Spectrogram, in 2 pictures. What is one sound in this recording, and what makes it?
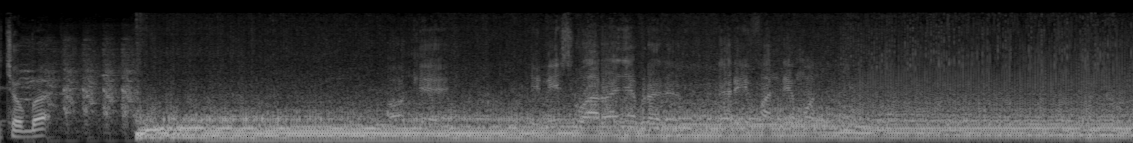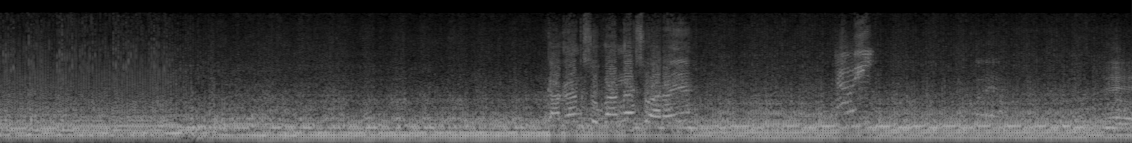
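A motorcycle engine starts and idles with a steady rumble.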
